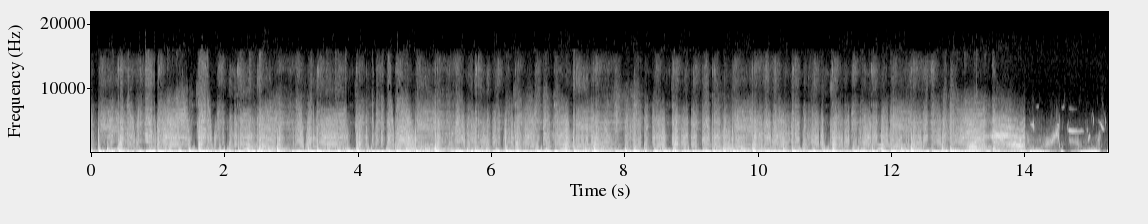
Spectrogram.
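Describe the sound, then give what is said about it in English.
A finger-powered homemade record player with a needle and cone plays a record, giving a loud, continuous scratchy, crackling sound with faint wavering tones for about fourteen seconds before it stops abruptly. “just completed your very own finger-powered record player.”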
